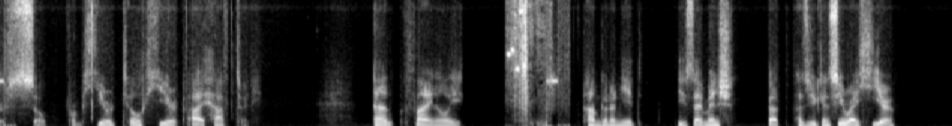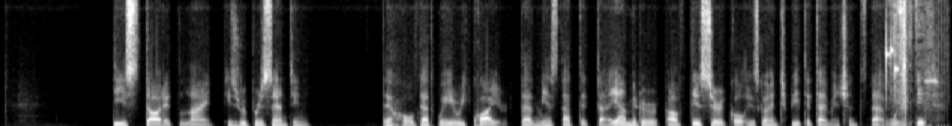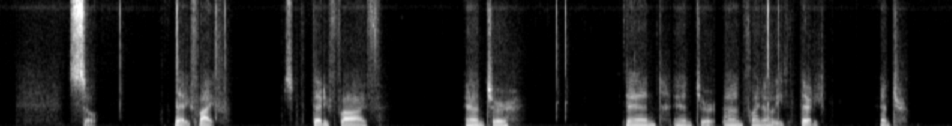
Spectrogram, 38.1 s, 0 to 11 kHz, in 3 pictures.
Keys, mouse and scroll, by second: 1.3 click, 2.5 click, 3.1 click, 27.0 click, 27.7 click, 28.3 click, 28.4 click, 32.8 click, 32.9 click, 35.0 scroll up 2, 35.6 click, 35.8 click.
